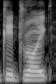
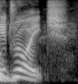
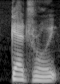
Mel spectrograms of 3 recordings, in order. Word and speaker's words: Giedroyc: Listen, I'm not going to complain to you, Mel Giedroyc, about people getting my last name wrong.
